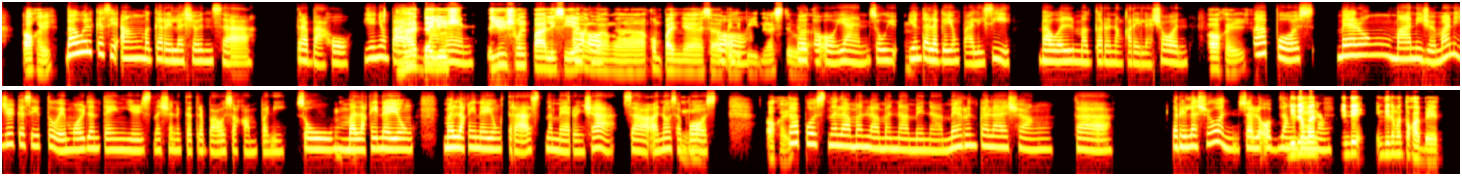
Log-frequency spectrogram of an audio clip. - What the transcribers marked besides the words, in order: none
- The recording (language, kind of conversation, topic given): Filipino, podcast, Paano mo binabalanse ang trabaho at personal na buhay?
